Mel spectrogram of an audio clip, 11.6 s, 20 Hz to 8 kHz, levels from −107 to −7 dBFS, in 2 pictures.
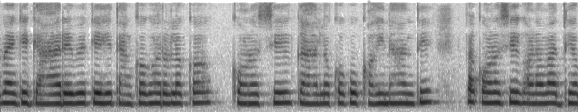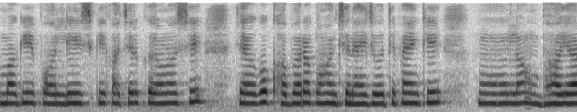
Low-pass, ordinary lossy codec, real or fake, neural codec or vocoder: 7.2 kHz; AAC, 48 kbps; fake; vocoder, 22.05 kHz, 80 mel bands, WaveNeXt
